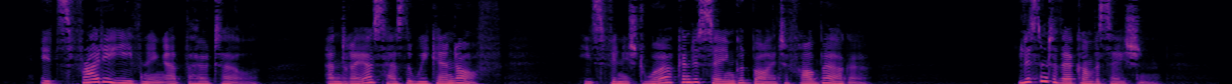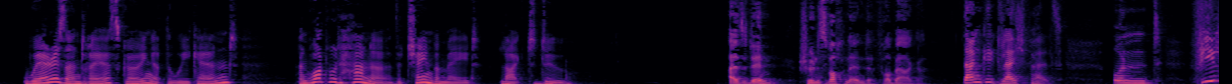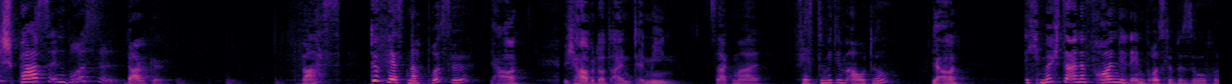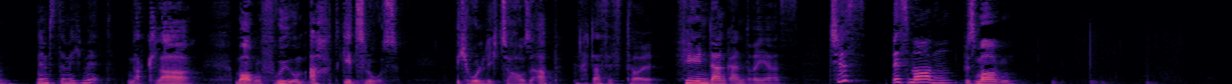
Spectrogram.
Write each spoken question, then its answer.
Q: Where is Andreas going at the weekend?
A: Andreas is going to Brussels at the weekend.

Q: And what would Hannah, the chambermaid, like to do?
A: Hannah would like to go with him because she wants to visit a girlfriend who lives there.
